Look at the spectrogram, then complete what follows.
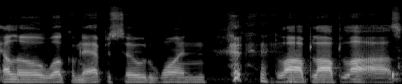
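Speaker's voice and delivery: slow, dry, lifeless monotone. Retelling how they used to start the show: imitating own dry monotone delivery. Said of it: "just this dry, monotone, like, way".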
